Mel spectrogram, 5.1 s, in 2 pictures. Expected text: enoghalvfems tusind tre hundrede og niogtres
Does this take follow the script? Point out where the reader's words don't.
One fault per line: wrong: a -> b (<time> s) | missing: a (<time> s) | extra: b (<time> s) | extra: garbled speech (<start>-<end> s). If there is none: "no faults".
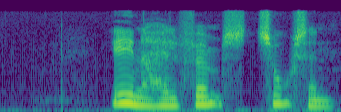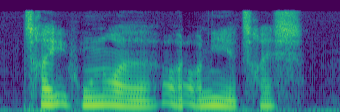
extra: og (3.9 s)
